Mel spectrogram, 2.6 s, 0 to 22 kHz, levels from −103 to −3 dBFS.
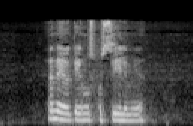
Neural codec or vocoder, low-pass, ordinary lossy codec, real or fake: none; 10.8 kHz; AAC, 64 kbps; real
